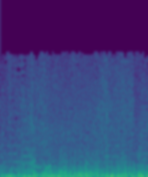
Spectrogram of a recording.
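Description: Wind buffeting the microphone: a loud, steady noise strongest in the low range.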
